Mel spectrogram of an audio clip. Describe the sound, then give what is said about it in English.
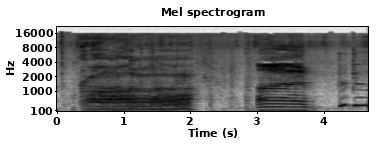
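A voice imitates a train-whistle roar: a loud, sustained, strained cry lasting nearly two seconds, then a shorter, higher wailing blast, followed by a couple of brief grunts. “Let out a half train whistle roar.”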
